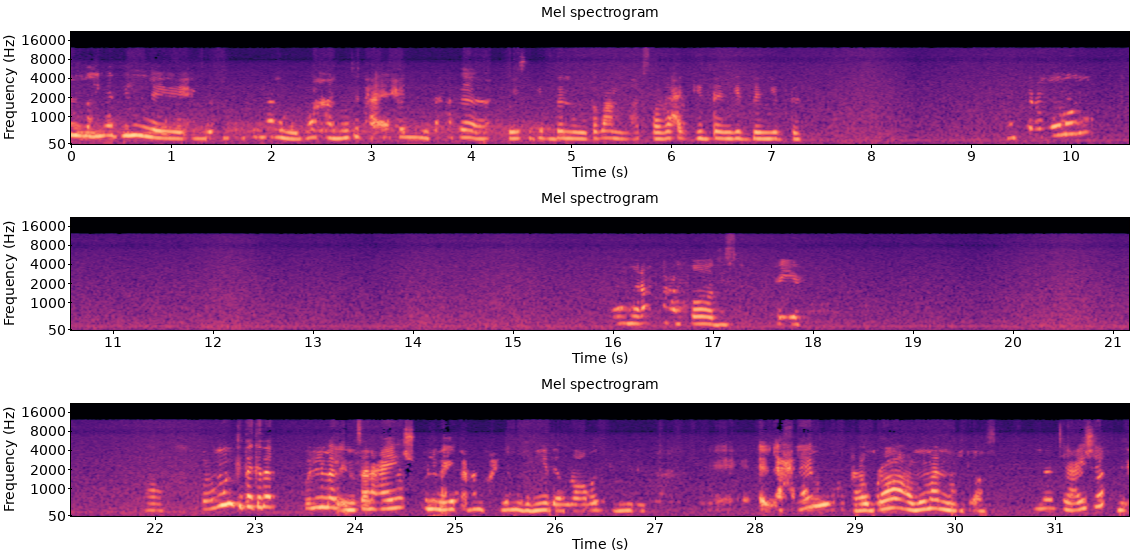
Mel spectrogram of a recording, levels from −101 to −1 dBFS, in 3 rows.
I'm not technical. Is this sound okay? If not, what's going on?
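No. The other side's voice leaking through is heard at 0.08 to 0.4, 1.43 to 4.84, 27.04 to 27.08 and 28.6 to 28.91 seconds: a faint second voice well below the main talker. The likely cause is the talker's loudspeaker being picked up by their microphone without being fully cancelled.

Speech suppressed in double talk occurs from 0.12 to 4.71 seconds and from 24.57 to 31.71 seconds. The talker's voice dips or drops out in patches, about two seconds in total in the first stretch and three in the second. This likely happens because both sides spoke at once, so the echo canceller turned everything down.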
